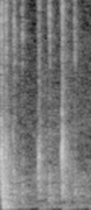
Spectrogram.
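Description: Quick burst of computer keyboard typing, a handful of light close clicks in under a second, fairly faint and with no talking.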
